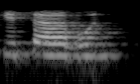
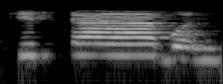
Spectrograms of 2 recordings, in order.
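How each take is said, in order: First: The vowel after t is cut short. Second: The vowel after t is held long. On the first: The speaker calls it wrong. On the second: The speaker calls it right.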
